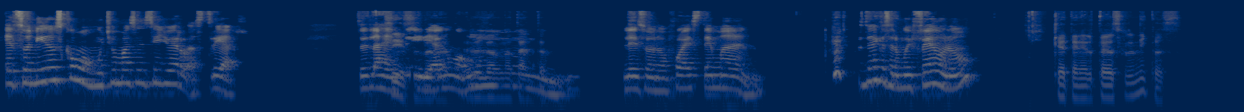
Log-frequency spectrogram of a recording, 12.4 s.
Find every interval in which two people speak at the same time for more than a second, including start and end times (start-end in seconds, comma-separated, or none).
3.8-5.6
